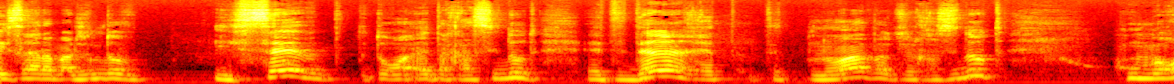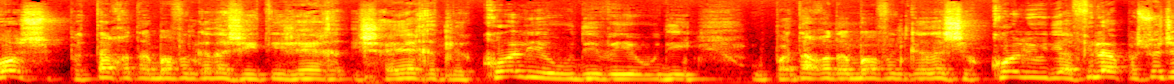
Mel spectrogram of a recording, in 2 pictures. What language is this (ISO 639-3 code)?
heb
